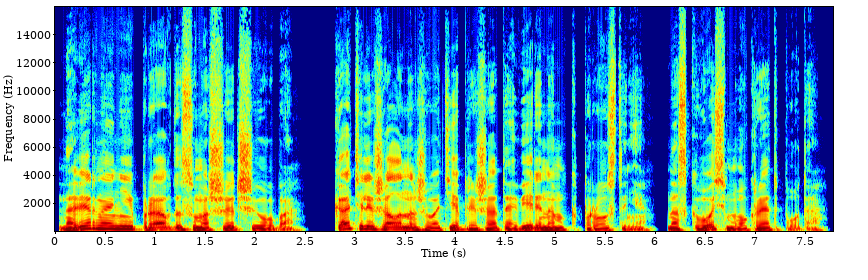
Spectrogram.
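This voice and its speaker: A man's voice: medium pitch, very animated, moderate pace. A man reading scripted narration from a romance novel as an audiobook narrator.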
